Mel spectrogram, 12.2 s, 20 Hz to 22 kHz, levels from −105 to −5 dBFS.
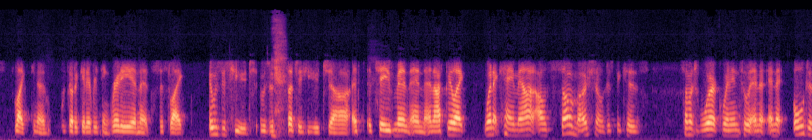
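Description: No technical faults can be heard anywhere in the audio, and the signal stays continuous and stable throughout.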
